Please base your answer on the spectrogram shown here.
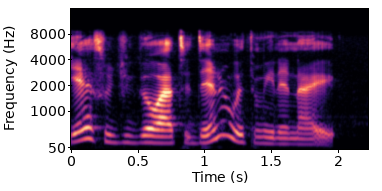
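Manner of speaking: ordinary delivery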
